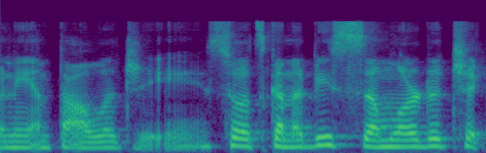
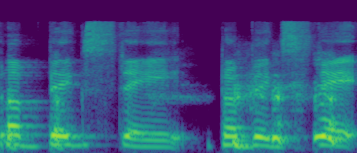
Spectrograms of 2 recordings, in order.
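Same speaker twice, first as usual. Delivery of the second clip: put-on imitated screaming, higher and louder; 3 semitones higher, 8 dB louder than usual. Retelling a teacher quoting the yell at a bus driver: imitating someone screaming. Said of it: "You were screaming at that bus driver".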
